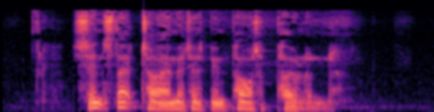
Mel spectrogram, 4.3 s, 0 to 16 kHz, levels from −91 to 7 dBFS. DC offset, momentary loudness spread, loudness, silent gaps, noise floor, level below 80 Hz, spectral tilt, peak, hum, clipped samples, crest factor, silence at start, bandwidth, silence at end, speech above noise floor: under 0.1%; 23 LU; -16 LUFS; none; -63 dBFS; -46 dBFS; -3.5 dB/octave; 0 dBFS; none; under 0.1%; 20 dB; 0.3 s; 11.5 kHz; 0.95 s; 46 dB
